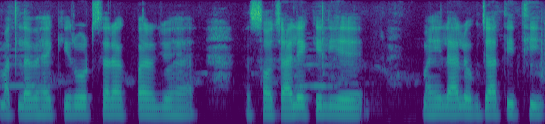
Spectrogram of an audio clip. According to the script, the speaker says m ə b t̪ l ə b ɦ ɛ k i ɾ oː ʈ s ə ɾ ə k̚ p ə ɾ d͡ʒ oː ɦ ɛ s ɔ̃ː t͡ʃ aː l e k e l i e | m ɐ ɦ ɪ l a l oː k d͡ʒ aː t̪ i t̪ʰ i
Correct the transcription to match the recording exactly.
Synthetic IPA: m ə t̪ l ə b ɦ ɛ k i ɾ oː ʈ s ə ɾ ə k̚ p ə ɾ d͡ʒ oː ɦ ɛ s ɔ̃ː t͡ʃ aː l e k e l i e | m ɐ ɦ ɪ l a l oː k d͡ʒ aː t̪ i t̪ʰ i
